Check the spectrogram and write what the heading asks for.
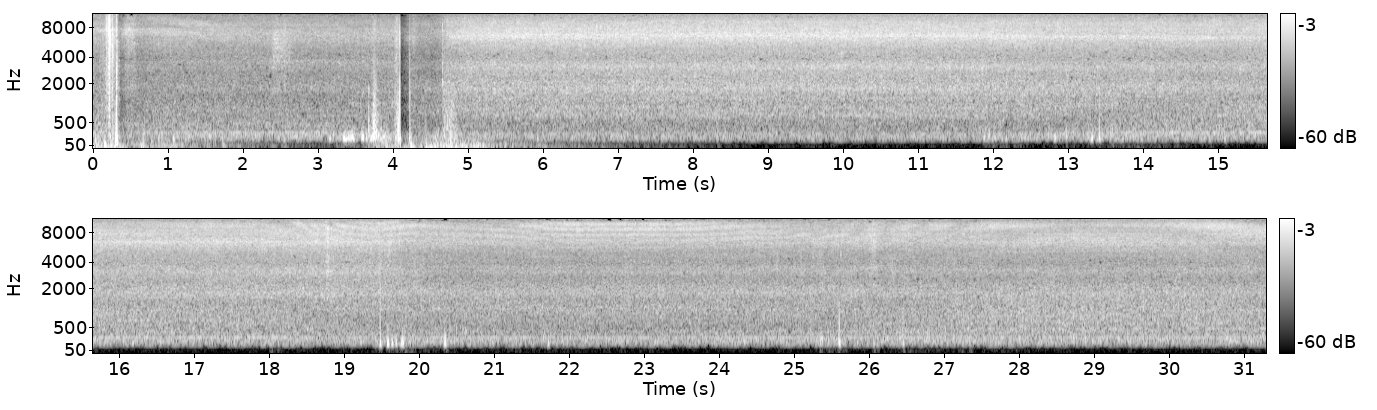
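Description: Steady mechanical hum with an even hiss, with a few dull knocks about four seconds in and again near twenty seconds.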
